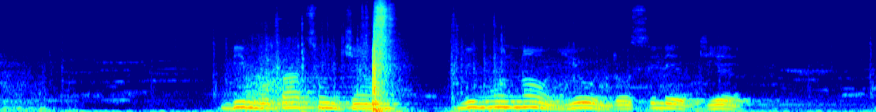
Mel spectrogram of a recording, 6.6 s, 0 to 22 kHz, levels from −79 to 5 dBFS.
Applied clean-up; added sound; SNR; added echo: none; Drawer open or close; 6 dB; none.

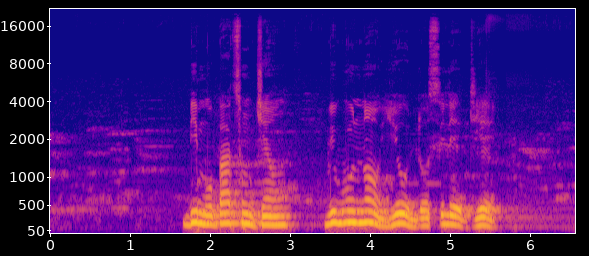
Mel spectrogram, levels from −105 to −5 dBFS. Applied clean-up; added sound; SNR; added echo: none; none; none; none.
